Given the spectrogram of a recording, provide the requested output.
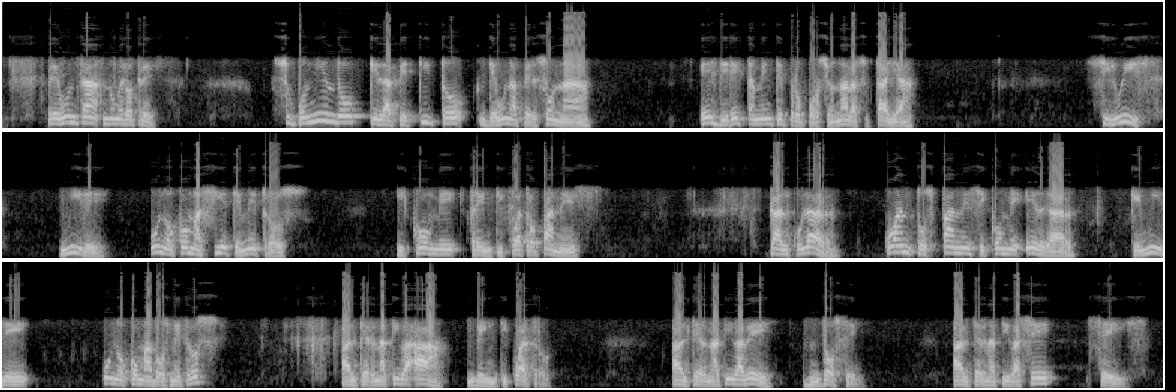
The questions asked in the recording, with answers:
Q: calcular cuántos panes se come Edgar, que mide 1,2 metros.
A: La respuesta correcta es la alternativa A, 24.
